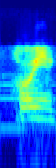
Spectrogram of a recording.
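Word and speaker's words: Rorion: And then Hixon and Hoist, but they're all spelled with Rs, but they pronounced R like H for some reason in Brazil.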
